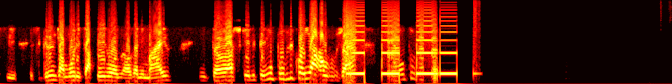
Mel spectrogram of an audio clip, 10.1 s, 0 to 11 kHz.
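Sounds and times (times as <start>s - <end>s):
speech: 0.7s - 7.0s
telephone busy tone after a dropped call: 5.2s - 7.2s.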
